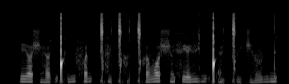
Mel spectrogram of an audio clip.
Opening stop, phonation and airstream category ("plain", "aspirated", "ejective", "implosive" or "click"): click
